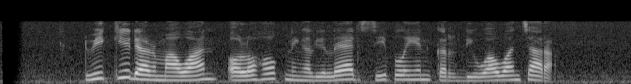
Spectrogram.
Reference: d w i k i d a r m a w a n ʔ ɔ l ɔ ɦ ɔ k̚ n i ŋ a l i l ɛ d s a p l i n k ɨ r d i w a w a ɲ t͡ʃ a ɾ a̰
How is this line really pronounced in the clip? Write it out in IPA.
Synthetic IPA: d w i k i d a r m a w a n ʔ ɔ l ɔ ɦ ɔ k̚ n i ŋ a l i l ɛ d s i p l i n k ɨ r d i w a w a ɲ t͡ʃ a ɾ a̰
